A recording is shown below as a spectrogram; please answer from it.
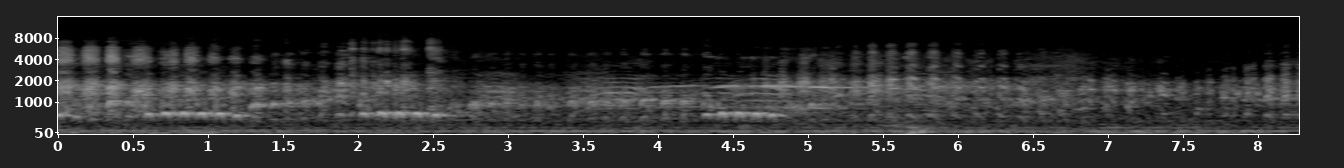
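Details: Laughing kookaburras in a forest in Australia give a raucous chorus of rapid, harsh chuckling notes rolling up and down, with low hooting phrases, overlapping throughout; currawongs and Australian ravens may also be heard.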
